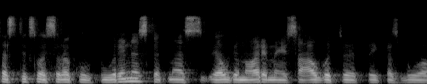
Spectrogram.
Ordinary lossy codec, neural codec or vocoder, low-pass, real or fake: Opus, 16 kbps; none; 9.9 kHz; real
